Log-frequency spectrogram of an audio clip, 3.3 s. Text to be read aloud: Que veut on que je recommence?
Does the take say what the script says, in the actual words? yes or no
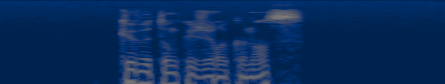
yes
